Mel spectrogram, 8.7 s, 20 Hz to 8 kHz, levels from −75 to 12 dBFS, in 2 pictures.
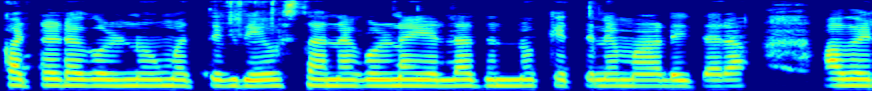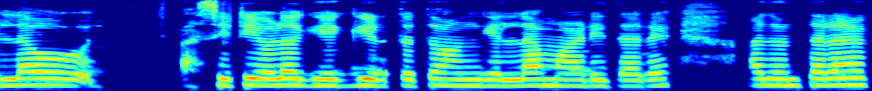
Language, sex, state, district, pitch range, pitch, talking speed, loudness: Kannada, female, Karnataka, Bellary, 200-215 Hz, 205 Hz, 90 wpm, -19 LUFS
